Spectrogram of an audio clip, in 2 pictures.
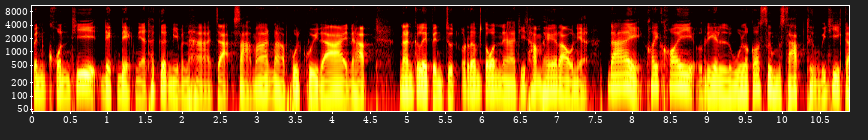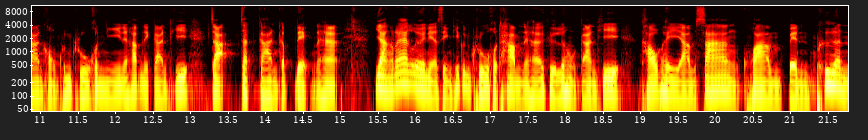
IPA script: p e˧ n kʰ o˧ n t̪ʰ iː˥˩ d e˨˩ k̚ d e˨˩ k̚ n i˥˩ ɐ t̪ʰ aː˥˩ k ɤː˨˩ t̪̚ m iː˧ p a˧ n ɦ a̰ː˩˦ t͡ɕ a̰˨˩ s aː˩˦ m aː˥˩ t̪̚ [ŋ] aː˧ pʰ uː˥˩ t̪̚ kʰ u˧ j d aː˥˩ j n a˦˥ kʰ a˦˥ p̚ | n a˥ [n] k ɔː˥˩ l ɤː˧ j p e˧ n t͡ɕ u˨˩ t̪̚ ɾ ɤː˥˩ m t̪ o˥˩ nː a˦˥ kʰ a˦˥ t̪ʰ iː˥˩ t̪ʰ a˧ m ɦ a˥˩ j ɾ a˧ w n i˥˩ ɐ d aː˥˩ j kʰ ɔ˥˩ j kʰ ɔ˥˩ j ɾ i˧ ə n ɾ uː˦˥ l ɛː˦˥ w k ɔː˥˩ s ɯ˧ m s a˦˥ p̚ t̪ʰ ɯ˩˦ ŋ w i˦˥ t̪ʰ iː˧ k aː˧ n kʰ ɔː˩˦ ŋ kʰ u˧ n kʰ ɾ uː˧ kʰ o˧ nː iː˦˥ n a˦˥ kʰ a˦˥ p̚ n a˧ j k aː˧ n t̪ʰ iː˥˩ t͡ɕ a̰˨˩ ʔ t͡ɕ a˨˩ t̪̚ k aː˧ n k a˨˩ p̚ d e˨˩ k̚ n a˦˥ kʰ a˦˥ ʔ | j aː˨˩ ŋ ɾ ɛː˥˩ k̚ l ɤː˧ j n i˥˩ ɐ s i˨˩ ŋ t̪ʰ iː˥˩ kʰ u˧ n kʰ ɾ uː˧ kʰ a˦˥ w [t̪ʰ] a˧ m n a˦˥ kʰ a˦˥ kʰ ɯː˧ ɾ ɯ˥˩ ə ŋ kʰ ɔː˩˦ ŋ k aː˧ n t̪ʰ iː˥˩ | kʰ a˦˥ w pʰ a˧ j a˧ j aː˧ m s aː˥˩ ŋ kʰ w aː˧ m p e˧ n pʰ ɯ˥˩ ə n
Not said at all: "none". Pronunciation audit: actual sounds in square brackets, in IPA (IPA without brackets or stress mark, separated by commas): m, n, t̪ʰ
